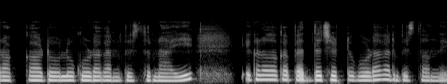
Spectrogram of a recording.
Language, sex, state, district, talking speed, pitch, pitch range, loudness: Telugu, female, Telangana, Nalgonda, 120 wpm, 190 Hz, 185-205 Hz, -17 LUFS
